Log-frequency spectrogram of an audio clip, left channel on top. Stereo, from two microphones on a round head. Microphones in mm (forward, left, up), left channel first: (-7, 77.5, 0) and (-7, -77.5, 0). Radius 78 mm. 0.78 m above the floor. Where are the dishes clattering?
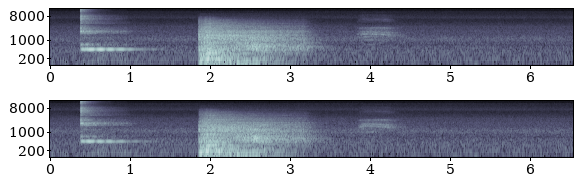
5° left (ahead or behind), 0.9 m.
